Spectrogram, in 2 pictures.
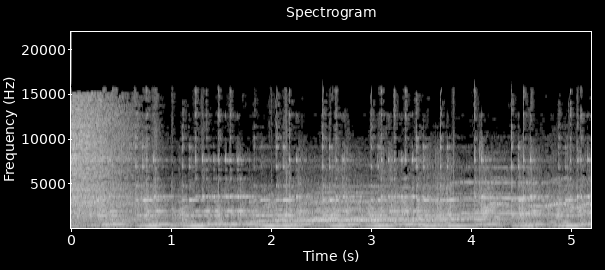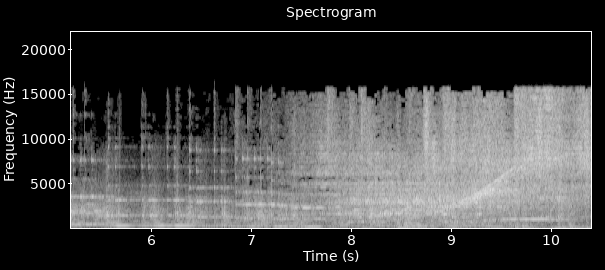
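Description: Dance-routine music played over the sound system: a repeating figure of short pitched notes, about two a second, then near the end a rising sweep and a heavy bass beat come in.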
